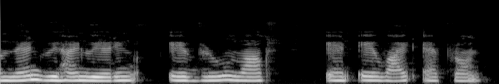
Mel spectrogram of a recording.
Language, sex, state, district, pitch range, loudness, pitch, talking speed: English, female, Arunachal Pradesh, Lower Dibang Valley, 170-185 Hz, -15 LUFS, 180 Hz, 120 wpm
